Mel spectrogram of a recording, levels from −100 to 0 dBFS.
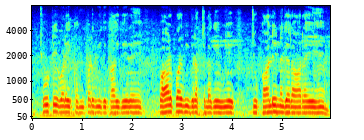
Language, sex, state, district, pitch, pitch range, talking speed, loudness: Hindi, male, Chhattisgarh, Bilaspur, 155 Hz, 150-165 Hz, 190 wpm, -16 LUFS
